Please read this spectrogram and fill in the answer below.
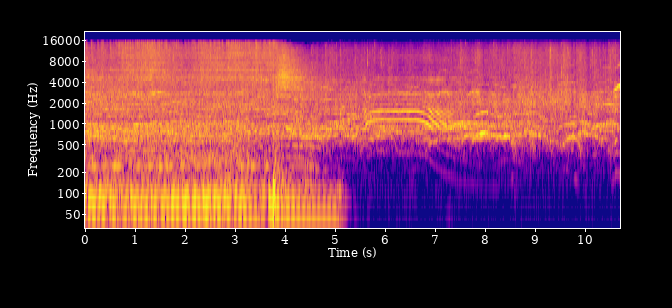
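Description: Live house band with grand piano and horns playing, stopping about five seconds in; the studio audience then cheers and whoops.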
